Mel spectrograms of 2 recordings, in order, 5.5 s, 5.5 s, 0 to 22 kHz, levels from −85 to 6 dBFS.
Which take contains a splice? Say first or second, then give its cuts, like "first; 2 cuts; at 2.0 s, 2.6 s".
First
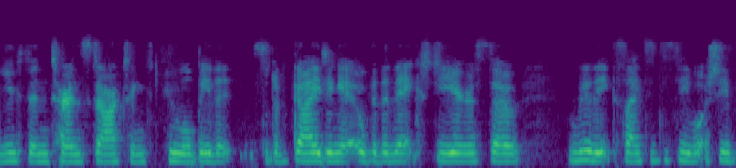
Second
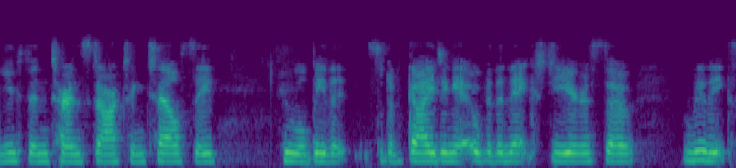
first; 1 cut; at 1.1 s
